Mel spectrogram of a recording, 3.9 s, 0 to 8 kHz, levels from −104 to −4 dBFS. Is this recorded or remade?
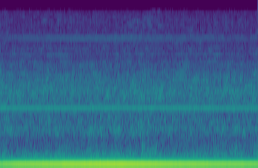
recorded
